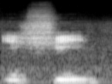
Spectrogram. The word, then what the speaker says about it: IIFE: do we use it it's pronounced iffy and we use it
